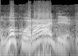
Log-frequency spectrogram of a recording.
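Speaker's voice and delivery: slow, smug little boast; mock pride. Preacher mocking his own pride after a sermon, mock boast. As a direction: brag about the sermon in a mock way. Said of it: "walk over to my office afterwards and go".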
